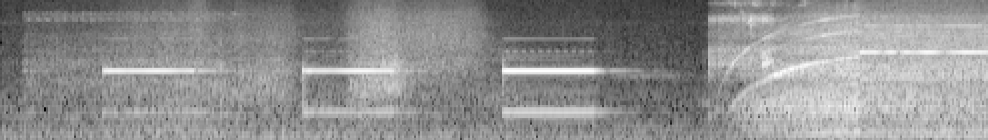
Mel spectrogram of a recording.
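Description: A robot vacuum cleaner, started from an app on a mobile phone, plays a short three-note electronic start-up chime announcing that it begins vacuuming, then its motor whirs on loudly with a rising whine, with no one talking.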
